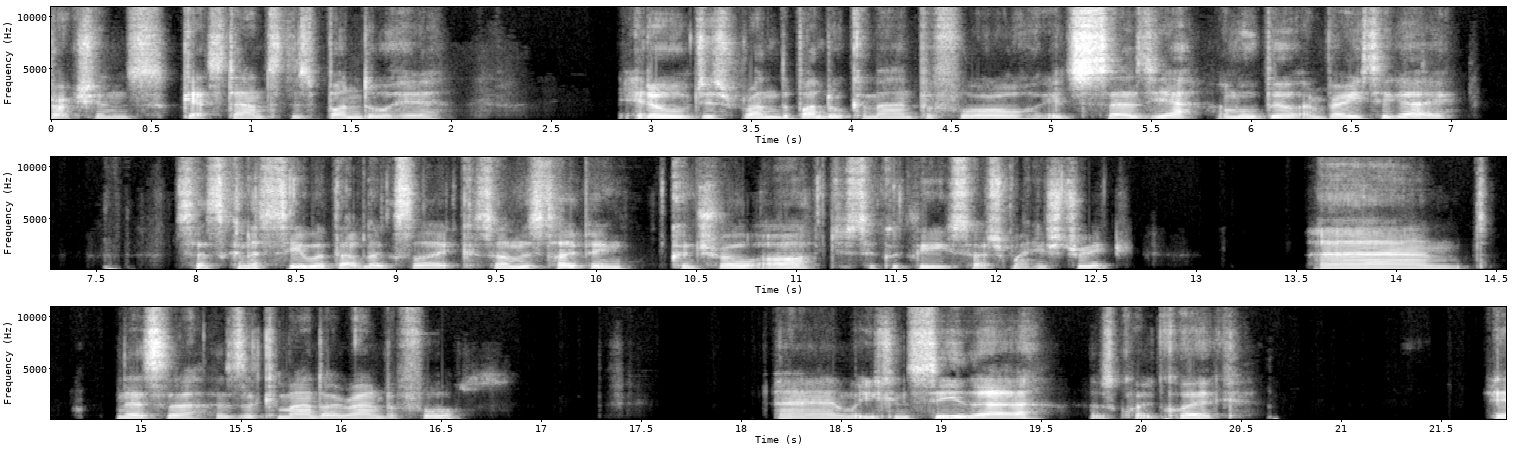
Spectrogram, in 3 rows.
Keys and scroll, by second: 8.3 ctrl+r, 11.7-13.1 typing, 15.2 Tab, 16.5 Return.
